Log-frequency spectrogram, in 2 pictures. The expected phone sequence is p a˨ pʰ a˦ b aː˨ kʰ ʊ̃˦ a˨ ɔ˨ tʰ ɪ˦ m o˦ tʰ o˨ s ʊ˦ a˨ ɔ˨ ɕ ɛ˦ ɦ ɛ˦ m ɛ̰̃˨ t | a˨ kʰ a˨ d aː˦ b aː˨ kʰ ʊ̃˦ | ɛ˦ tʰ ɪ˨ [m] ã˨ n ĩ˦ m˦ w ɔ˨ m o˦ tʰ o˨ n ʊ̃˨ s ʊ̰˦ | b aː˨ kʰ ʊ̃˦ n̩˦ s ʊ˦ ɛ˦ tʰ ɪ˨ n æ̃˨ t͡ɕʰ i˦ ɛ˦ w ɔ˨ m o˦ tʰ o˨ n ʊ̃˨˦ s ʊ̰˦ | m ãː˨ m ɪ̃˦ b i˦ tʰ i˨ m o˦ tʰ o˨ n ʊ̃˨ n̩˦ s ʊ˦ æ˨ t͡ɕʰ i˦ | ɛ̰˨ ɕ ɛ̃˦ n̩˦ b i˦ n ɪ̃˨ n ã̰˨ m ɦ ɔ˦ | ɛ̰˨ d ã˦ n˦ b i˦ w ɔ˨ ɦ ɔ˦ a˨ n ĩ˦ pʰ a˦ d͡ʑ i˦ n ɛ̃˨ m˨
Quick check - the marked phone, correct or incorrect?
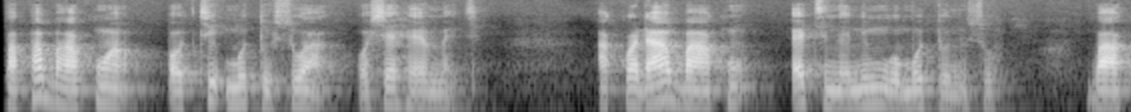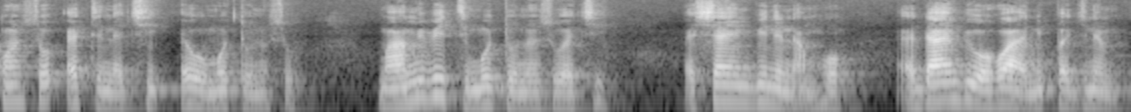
incorrect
